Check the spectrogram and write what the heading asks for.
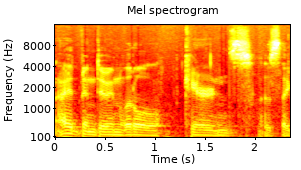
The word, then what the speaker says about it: cairn: had been doing little cairns as they call them c-a-i-r-n for is how you say karen i guess um but it's uh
